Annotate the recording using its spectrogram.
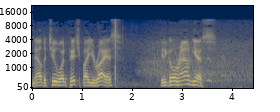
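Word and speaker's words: Urías: Urias is how it's pronounced on the mound.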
